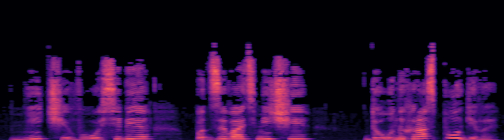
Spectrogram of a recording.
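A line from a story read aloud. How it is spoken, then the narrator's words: Little girl's exclamation. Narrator (Russian): воскликнула малютка Гроттер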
